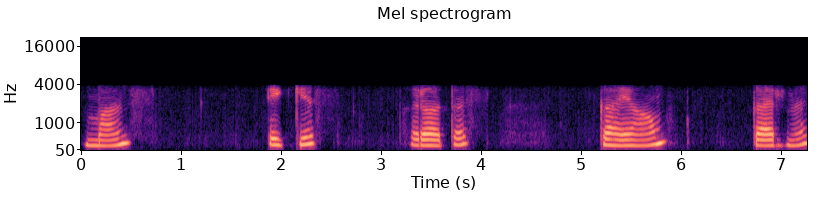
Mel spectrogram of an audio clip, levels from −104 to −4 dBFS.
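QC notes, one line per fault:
Throughout, G.729 codec: the speech is held inside a narrow telephone band of roughly 200 Hz to 3.5 kHz, with nothing above 3.5 kHz, so consonants lose their edge. Plainly audible codec damage gives a slightly rough, synthetic texture. The codec discards the waveform and rebuilds each short frame from a vocal tract filter, a pitch predictor and a few pulses, a character that fits G.729A running at around 8 kbit/s.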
